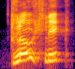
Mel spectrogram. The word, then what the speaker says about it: Gloschlik: You can pronounce it Gloschlik. Hey, I did it right. I didn't even look at that. Like a glow stick, but you're putting a S in the Gloschlik, if it helps.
